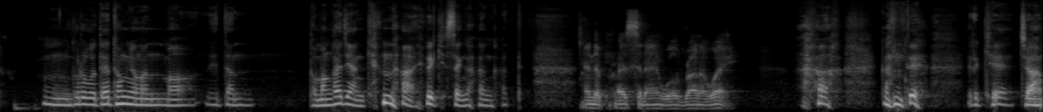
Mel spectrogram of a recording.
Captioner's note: laughter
